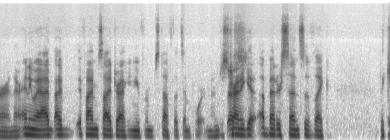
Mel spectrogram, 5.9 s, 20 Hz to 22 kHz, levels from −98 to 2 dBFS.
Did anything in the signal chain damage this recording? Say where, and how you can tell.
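Yes. The damage is in call processing, where speech was cut by the noise suppressor. It happens three times. From 0.79 to 1.15 s, just before "if I'm", the sound drops by about 12 dB. From 1.54 to 1.97 s, right after "if I'm", it drops by about 10 dB. From 2.61 to 3.14 s, just before "I'm just that's trying", it drops by about 12 dB. Each time the level dips for a short stretch and the sound turns faint and swallowed. The suppressor mistook that quiet speech for noise and gated it with the room noise, which sits about 28 dB below the speech.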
